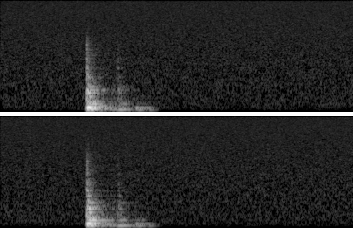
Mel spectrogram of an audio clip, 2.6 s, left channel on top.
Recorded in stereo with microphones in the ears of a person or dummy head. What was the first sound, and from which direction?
A cupboard door, 15° left (ahead or behind).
